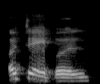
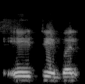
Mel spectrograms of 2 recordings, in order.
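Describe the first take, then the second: First: The article is said as a short 'uh' sound. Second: The article is said as a full 'ay' sound. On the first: The speaker calls it right. "We are pronouncing it as Marathi A" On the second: The speaker calls it wrong. "I'm not telling you a book, a table, a clock. This is the wrong pattern of English"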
